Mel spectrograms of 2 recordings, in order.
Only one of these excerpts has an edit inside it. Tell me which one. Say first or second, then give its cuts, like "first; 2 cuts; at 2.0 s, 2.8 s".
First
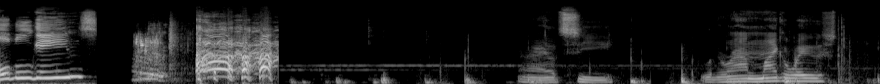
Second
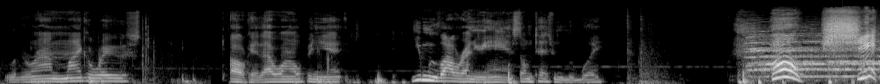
first; 1 cut; at 2.8 s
